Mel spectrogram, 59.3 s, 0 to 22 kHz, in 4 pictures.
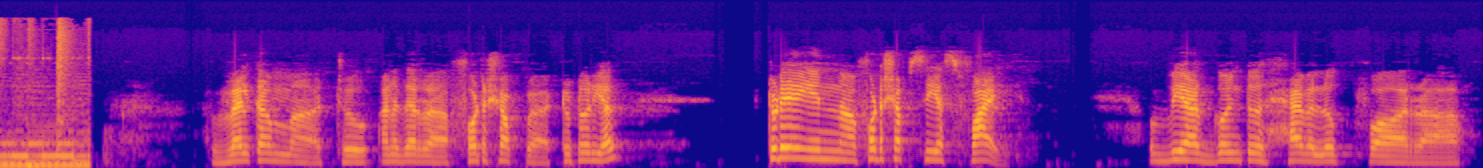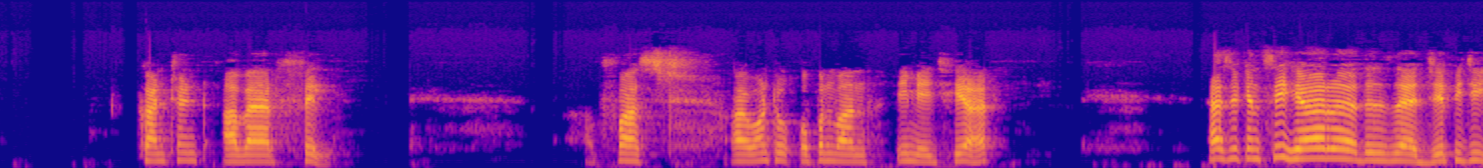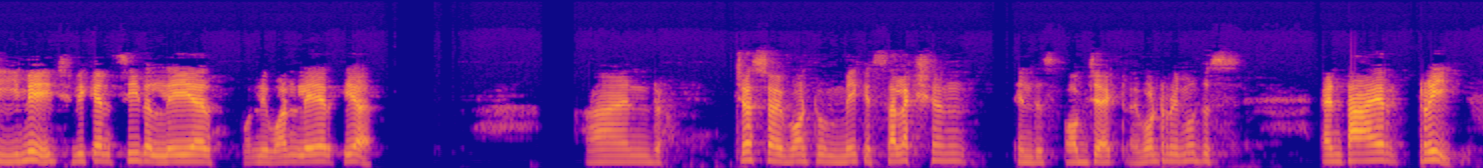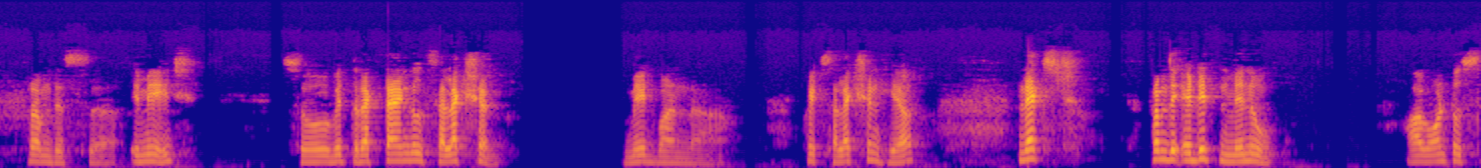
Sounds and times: Speech: 0:02.2 - 0:06.3, 0:07.7 - 0:10.2, 0:11.4 - 0:14.7, 0:16.2 - 0:18.2, 0:20.6 - 0:24.8, 0:26.9 - 0:33.4, 0:35.5 - 0:42.1, 0:42.9 - 0:46.4, 0:47.4 - 0:49.6, 0:50.8 - 0:51.8, 0:52.6 - 0:53.7, 0:54.7 - 0:55.4, 0:56.0 - 0:57.2, 0:58.6 - 0:59.3.

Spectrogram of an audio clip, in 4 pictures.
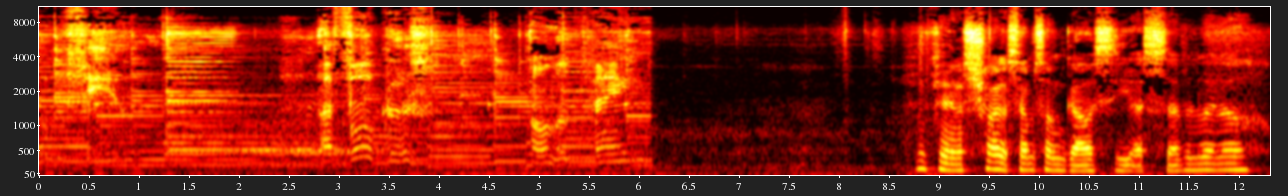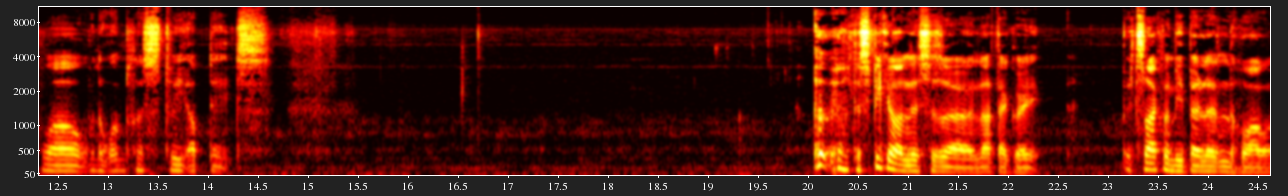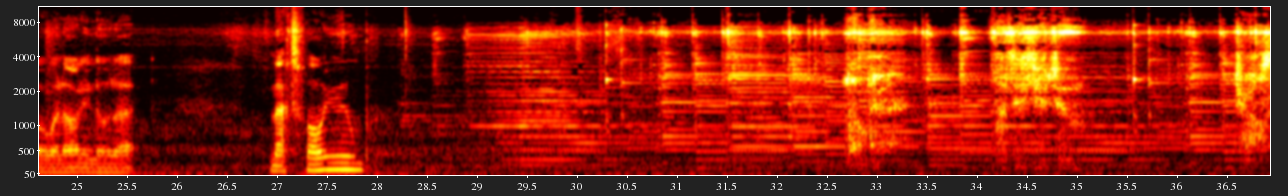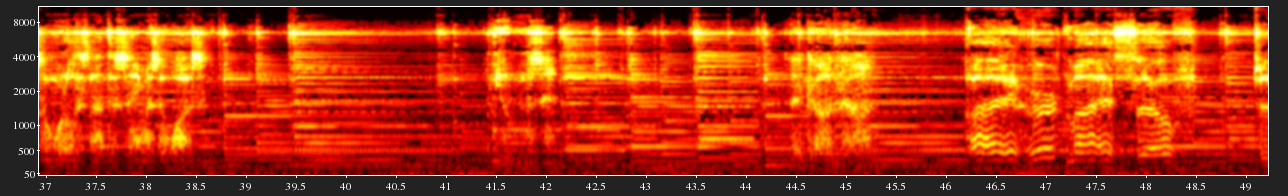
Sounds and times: Speech: 0:08.8 - 0:14.6, 0:20.0 - 0:22.4, 0:23.2 - 0:25.6, 0:26.9 - 0:28.0, 0:34.2 - 0:35.1.

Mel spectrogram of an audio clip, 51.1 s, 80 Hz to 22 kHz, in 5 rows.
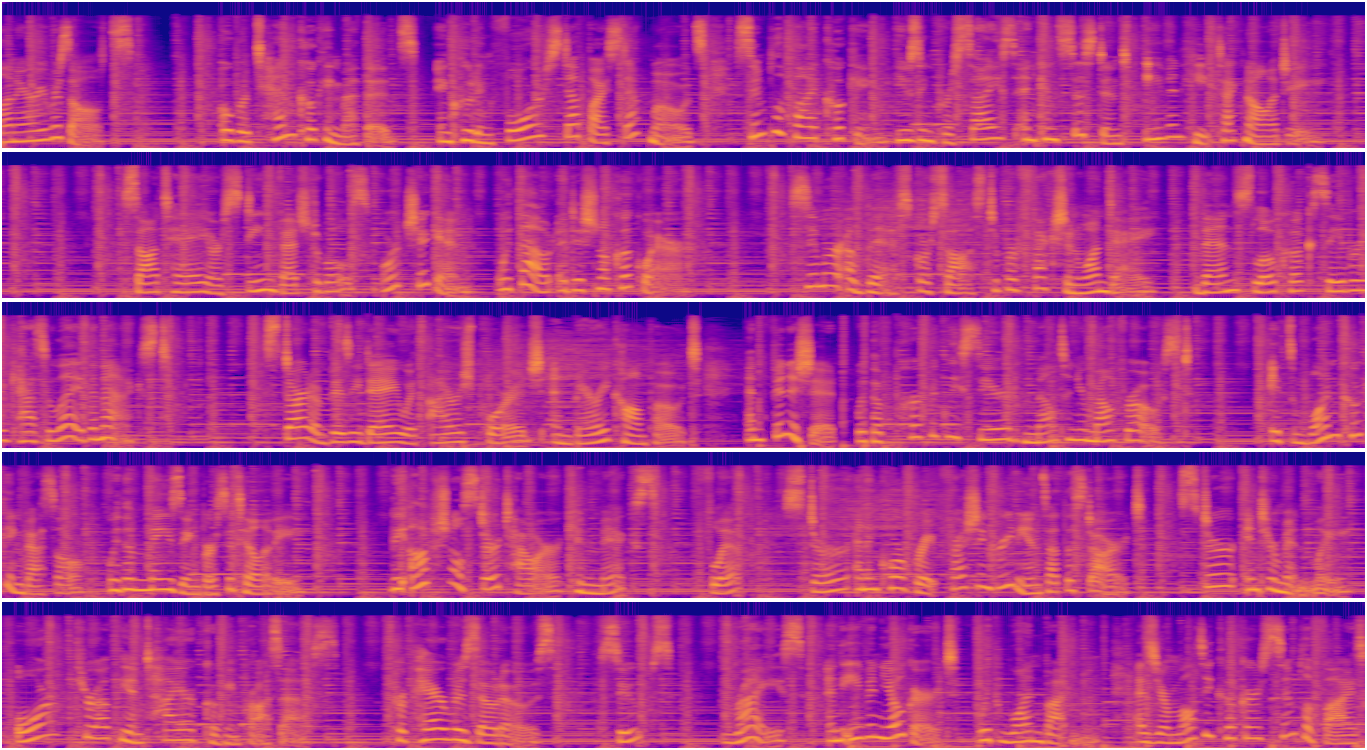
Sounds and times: Speech: 0:00.0 - 0:01.0, 0:01.6 - 0:09.9, 0:11.1 - 0:15.4, 0:16.2 - 0:21.7, 0:22.4 - 0:29.4, 0:30.0 - 0:33.0, 0:33.6 - 0:51.1
Music: 0:00.0 - 0:51.1.

